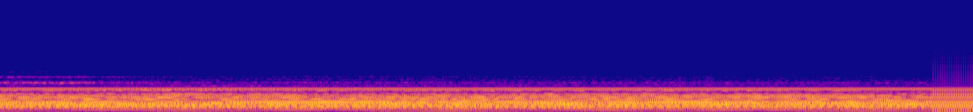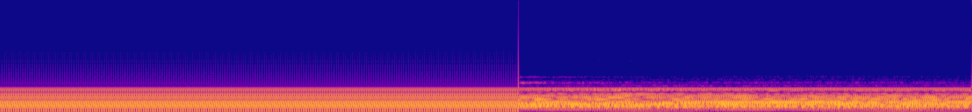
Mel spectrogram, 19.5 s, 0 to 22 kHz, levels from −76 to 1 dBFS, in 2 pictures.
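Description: System hang loop from 9.34 s to 14.92 s: the audio stops moving forward and a single 23.22 ms fragment repeats about 240 times, producing a steady buzz at about 43.1 Hz rather than a stutter. The system or its audio driver froze while the playback hardware kept cycling through the last filled ring buffer, and a loop that short fits a 1024-sample buffer. Normal audio resumes after 14.92 s.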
